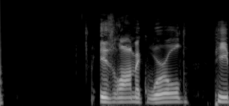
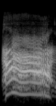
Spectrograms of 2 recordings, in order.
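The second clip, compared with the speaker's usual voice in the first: sudden high yelled "Ah!"; mock war cry; 6 dB louder than usual. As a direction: let out a wild battle yell. Imagined Glasgow man attacking.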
